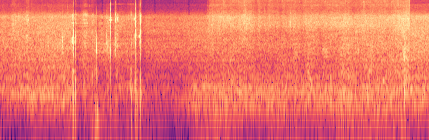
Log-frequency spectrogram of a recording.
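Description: A hose nozzle spraying at a Lely robotic milker's arm: a steady hiss starts about halfway through and cuts off at the end, over a steady machinery hum, with a few sharp knocks in the first two seconds.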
